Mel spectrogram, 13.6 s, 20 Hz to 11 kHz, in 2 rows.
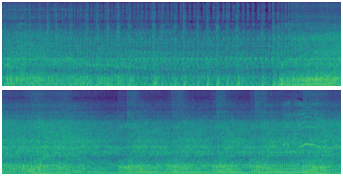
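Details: Honda GX340 11 hp engine, carb and tank cleaned, running unmounted on concrete: loose clattering as it vibrates and slides around, then a steady, clean run and rev. Normal running.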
